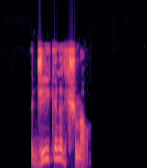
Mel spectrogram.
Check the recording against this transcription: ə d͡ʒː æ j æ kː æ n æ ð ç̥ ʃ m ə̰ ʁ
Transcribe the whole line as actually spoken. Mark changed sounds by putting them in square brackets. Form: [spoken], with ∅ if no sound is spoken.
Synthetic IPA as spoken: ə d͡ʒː [i] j [i] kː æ n æ ð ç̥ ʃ m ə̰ ʁ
